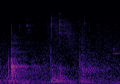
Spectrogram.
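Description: Carriage horses' hooves clopping on hard paving: three separate strikes, the first the loudest.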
